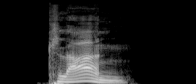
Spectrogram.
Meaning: alternative spelling of Clan
- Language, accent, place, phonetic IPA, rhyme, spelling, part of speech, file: German, Germany, Berlin, [klaːn], -aːn, Klan, noun, De-Klan.ogg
